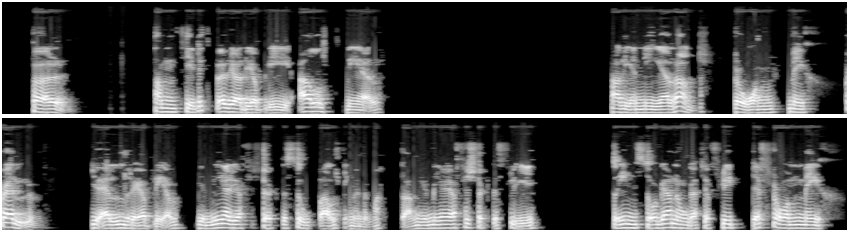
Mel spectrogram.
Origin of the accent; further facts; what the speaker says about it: Borås, Västra Götaland County, Sweden; also born or lived in Åtvidaberg; så flyttade jag till Åtvidaberg. Jag är uppvuxen i Borås.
